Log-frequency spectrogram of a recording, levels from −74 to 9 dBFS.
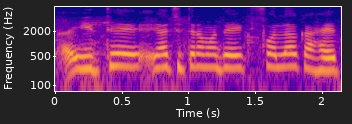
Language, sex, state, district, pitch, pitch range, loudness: Marathi, female, Maharashtra, Sindhudurg, 275 Hz, 255-285 Hz, -13 LUFS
